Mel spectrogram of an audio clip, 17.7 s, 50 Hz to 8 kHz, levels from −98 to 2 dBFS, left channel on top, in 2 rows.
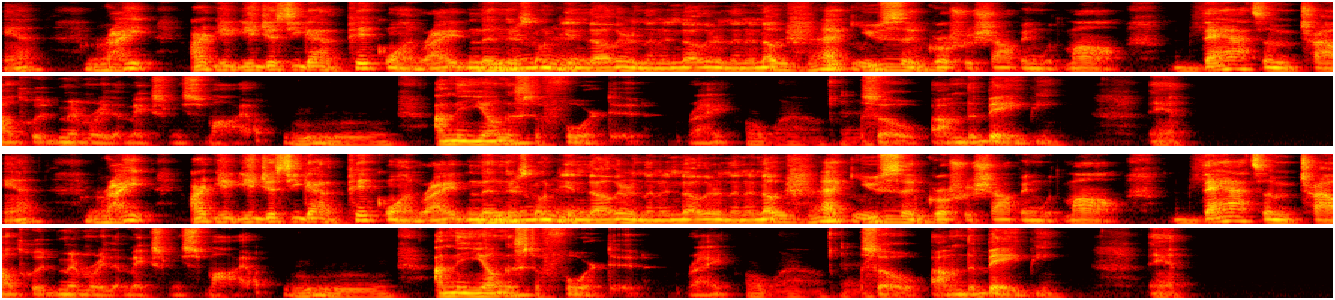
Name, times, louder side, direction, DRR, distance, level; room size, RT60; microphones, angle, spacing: voice 1, 0.0-10.5 11.5-13.1 13.4-13.7 14.6-15.9 16.2-16.7, right 3 dB, 30° right, 1.1 m, -33 dB
voice 2, 0.5-0.9 3.1-4.1 5.1-6.2 10.7-11.5 12.1-12.4 13.8-14.6, equal, 5° left, 1.2 m, -40 dB
6.7 x 3.8 x 4.0 m
head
